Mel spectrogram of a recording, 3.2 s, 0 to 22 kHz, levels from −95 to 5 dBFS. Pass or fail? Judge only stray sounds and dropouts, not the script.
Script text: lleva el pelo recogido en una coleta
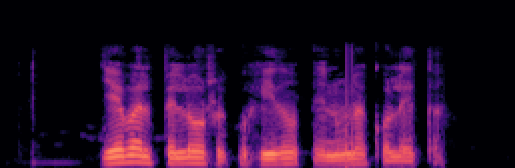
pass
